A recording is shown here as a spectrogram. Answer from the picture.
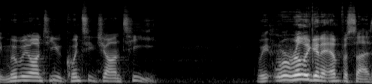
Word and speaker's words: Jountti: So it's JOUNTTI, not JOUNTTI.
